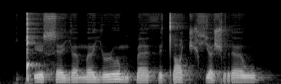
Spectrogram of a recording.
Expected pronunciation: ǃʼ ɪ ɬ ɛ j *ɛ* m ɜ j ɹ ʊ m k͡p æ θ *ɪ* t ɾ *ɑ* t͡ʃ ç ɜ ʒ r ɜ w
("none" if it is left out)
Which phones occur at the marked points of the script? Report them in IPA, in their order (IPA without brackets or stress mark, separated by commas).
ɜ, ɪ, ɑ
